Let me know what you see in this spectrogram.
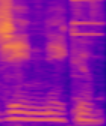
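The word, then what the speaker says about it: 人肉: Well, normally those kanji would be pronounced jin-niku, but...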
